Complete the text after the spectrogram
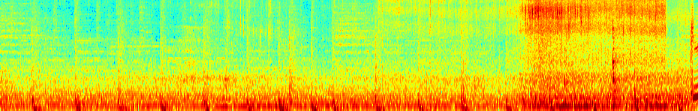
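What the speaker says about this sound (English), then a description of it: "So let's put it for shallow frying." Chicken keema pattice shallow frying in oil on a tawa over a medium flame: a steady, close sizzle that grows louder and brighter near the end as more hiss rises from the pan.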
